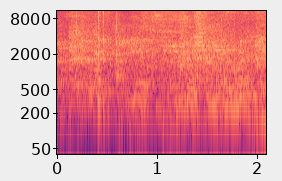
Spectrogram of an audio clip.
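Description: Voices and general chatter in a large echoing hall, with one sharp click about half a second in.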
